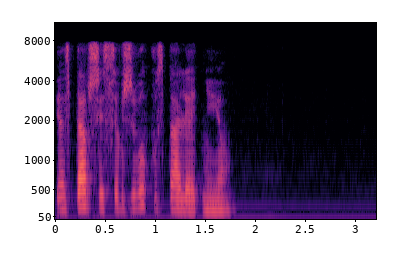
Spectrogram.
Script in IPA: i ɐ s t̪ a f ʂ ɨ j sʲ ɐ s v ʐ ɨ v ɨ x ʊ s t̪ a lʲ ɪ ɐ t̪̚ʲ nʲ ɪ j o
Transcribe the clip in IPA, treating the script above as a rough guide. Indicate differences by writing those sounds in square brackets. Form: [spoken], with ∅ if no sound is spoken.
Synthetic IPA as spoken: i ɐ s t̪ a f ʂ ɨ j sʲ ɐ [∅] v ʐ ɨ v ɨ x ʊ s t̪ a lʲ ɪ ɐ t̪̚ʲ nʲ ɪ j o

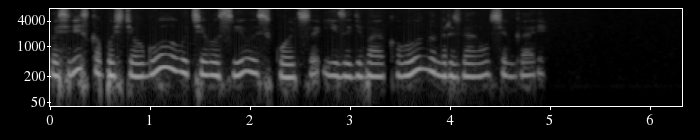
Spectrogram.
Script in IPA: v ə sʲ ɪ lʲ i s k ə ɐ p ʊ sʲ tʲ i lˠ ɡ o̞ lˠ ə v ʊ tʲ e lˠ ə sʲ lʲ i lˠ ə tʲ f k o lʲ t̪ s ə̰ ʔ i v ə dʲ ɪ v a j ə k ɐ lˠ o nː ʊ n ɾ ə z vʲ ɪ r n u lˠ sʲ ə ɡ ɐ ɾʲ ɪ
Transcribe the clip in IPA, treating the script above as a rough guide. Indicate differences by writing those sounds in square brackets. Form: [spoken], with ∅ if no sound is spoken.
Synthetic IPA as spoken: v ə sʲ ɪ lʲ i s k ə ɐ p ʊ sʲ tʲ i lˠ ɡ o̞ lˠ ə v ʊ tʲ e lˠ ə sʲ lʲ i lˠ ə [sʲ] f k o lʲ t̪ s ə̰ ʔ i [z] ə dʲ ɪ v a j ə k ɐ lˠ o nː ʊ n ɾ ə z vʲ ɪ r n u lˠ sʲ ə ɡ [a] ɾʲ ɪ

